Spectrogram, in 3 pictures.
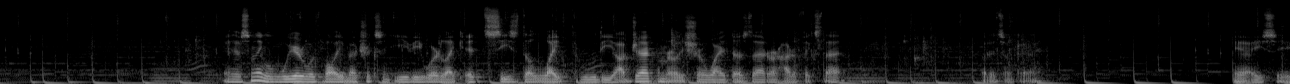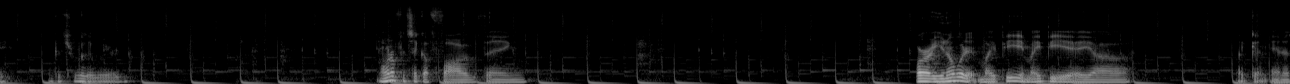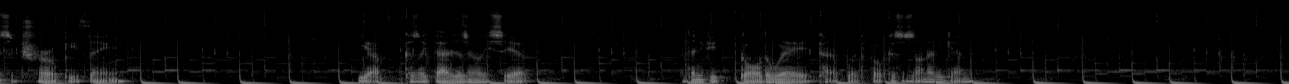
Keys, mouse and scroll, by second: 1.6 g, 3.0 g, 3.9 r, 5.3 middle click, 5.8 scroll up 2, 6.7 KP_Decimal, 7.3 scroll down 2, 7.6 middle click, 8.0 r, 8.9 g, 10.0 g, 15.2 g, 16.5 g, 18.0-18.5 middle drag, 18.6 scroll down 2, 19.0 g, 21.4 g, 24.7 click, 26.1 click, 27.8-29.8 drag, 30.0-30.7 scroll down 4, 31.7-34.8 drag, 35.4 click, 36.9 click, 37.8 click.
